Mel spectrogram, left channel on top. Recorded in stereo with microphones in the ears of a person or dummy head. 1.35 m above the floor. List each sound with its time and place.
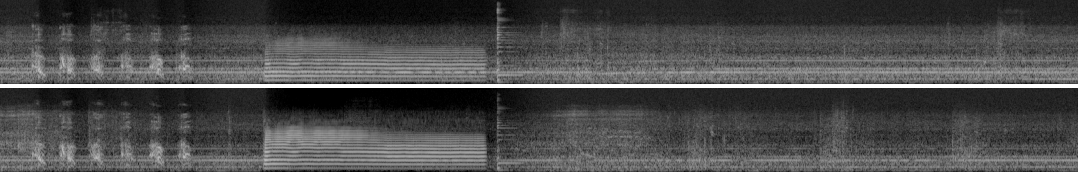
0.3 s a dog barking: 5° left (ahead or behind); by 2.0 s 10° left (ahead or behind)
2.6 s a trumpet: 50° right (ahead or behind)
5.0 s a guitar: 30° left (ahead or behind)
